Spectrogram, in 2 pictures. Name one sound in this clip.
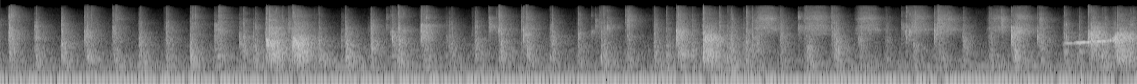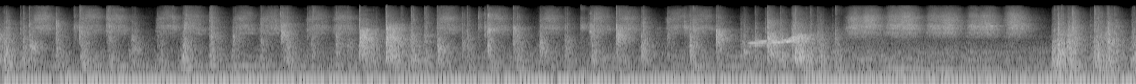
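A group of children claps hands in a quick, steady rhythm in an echoing room.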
